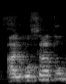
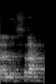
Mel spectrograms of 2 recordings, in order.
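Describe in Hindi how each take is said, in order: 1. शब्द का आखिरी अक्षर पूरा बोला गया है। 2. शब्द आखिरी अक्षर के बिना, बीच में ही रुक जाता है। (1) "अल उसरा तू कहे" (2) "वक्फ करके भी कह सकते हैं"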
